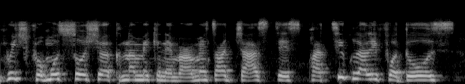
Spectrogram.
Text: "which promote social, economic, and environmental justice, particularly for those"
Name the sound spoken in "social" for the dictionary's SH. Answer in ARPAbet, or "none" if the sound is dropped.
SH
